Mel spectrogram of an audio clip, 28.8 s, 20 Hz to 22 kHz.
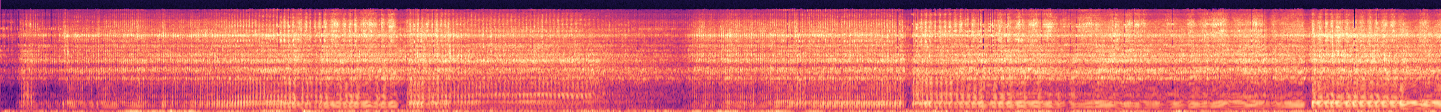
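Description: Husaberg FE450 single-cylinder four-stroke enduro motorcycle engine running under throttle while riding off-road, the revs rising and falling with the shifts. The engine note drops away for a couple of seconds about twelve seconds in, then picks up again, with a low rumble of wind on the microphone underneath.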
